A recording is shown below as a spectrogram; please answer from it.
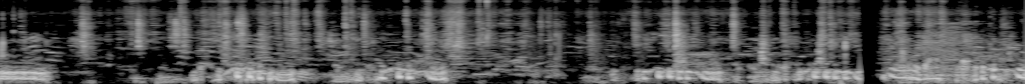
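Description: Several pigeons, including magpie pigeons, coo in overlapping, throaty rolls close by, with wing flutters and rustling in between, the cooing fairly loud and continuous.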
